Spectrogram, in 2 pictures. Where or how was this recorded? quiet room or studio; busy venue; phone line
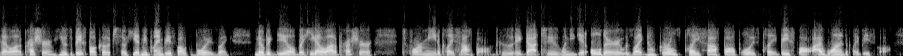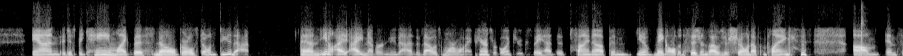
phone line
